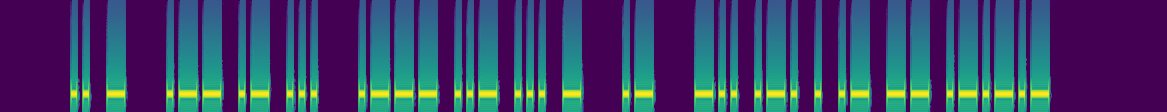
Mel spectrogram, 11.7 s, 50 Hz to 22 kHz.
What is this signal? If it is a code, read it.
Morse code, heard as a keyed tone, about 21 wpm, 700 Hz. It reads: IT WAS JUST A DREAM.
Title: Sentences with 3-Word Phrases - 20wpm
